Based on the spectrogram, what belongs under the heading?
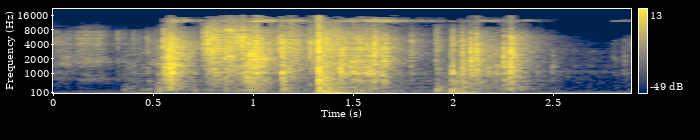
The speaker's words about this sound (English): I shouldn't have let it slam. Every time I do it breaks the dishes in the house across the street.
